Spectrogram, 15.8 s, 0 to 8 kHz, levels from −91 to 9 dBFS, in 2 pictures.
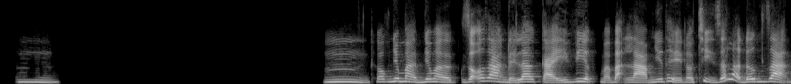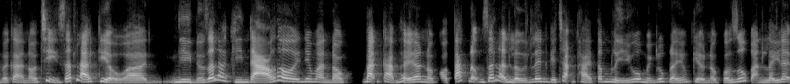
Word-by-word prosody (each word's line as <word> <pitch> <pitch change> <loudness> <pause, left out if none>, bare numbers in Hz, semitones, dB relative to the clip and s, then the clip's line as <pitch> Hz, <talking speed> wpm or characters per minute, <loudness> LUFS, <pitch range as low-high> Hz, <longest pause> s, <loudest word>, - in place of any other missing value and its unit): Ừm. 215 -2 -6 2.7
Ừm, 230 -2 -1
không, 250 +1 -4
nhưng 275 0 +2
mà 250 -4 +2
nhưng 245 +5 -1
mà 220 -4 +1
rõ 240 +8 +1
ràng 275 -6 +3
đấy 195 +1 -2
là 245 +1 +4
cái 190 +1 +2
việc 260 +1 +1
mà 185 -3 -5
bạn 200 - 0
làm 200 -1 +3
như 250 +2 -2
thế 260 -9 0
nó 200 0 -2
chỉ 205 0 -5
rất 240 - +2
là - - +3
đơn 250 +3 +1
giản, 265 - +4
với 185 - -3
cả 215 -4 -2
nó 180 0 -4
chỉ 190 - -3
rất 280 - -1
là, - - +6
kiểu, - - +1
ờ, 170 -1 -1 0.2
nhìn 220 0 0
nó 195 +1 -5
rất 295 - +5
là 375 -4 0
kín 215 -5 -4
đáo - - +7
thôi. 280 -8 +3
Nhưng 260 0 -3
mà 210 -3 -2
nó 195 0 -2 0.2
bạn 255 0 +3
cảm - - 0
thấy - - +1
là 245 - +3
nó 190 -6 -4
có 180 -1 -8
tác - - -1
động - - -3
rất 295 - 0
là - - +2
lớn 185 -3 -1
lên 260 0 0
cái 215 +1 -5
trạng 240 - -3
thái 185 - -3
tâm 245 +3 -4
lý 190 -2 -4
của 250 +1 +1
mình 185 -6 -7
lúc 260 0 -4
đấy 175 - -1
không? 230 +6 -8
Kiểu, - - -3
nó 165 0 -8
có 185 +3 -4
giúp 280 +10 -3
bạn - - -6
lấy 185 -1 -3
lại - - -2
225 Hz, 270 wpm, -22 LUFS, 195-255 Hz, 2.7 s, đáo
